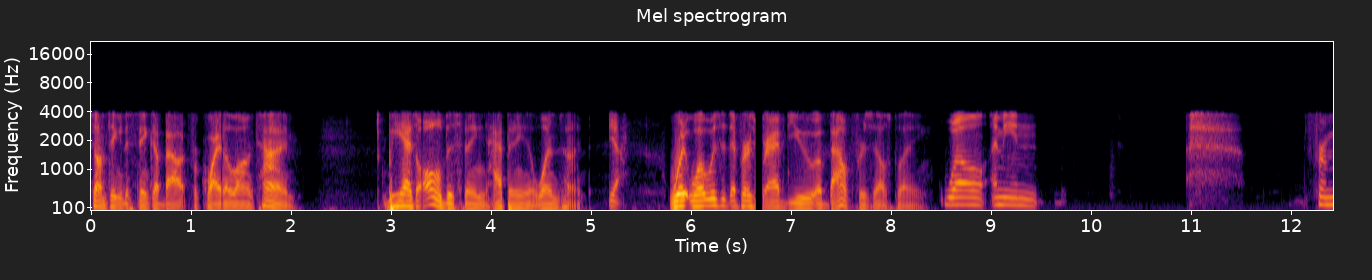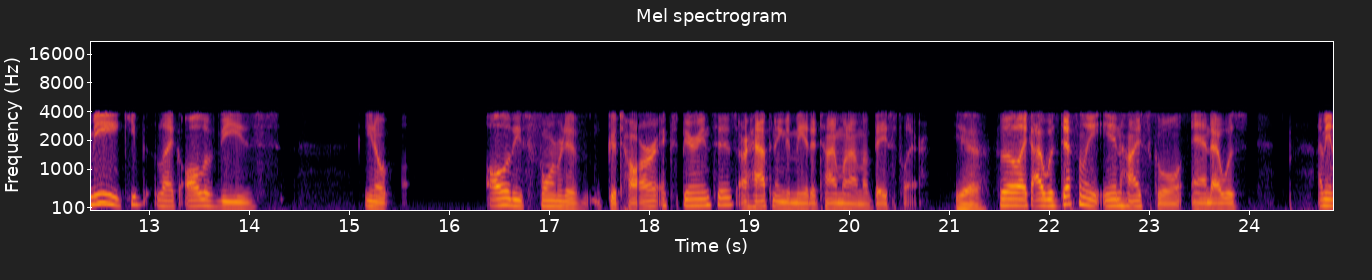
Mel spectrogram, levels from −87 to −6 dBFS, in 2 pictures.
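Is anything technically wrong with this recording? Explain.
Yes, there's packet loss on an ADPCM call. Short hard-edged silent holes land at 1.3 s (between "to think about for" and "a long time"), 3.3 s (after "but he has"), 6.64–6.77 s, and 17.88 s (after "all of these formative"). Most drop about one packet, while the 6.64 s gap loses about four. The decoder's adaptive predictor and step size slip out of step with the sender's, so the speech comes back slightly distorted, at times with a click or at the wrong level. It settles within a few tens of milliseconds.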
